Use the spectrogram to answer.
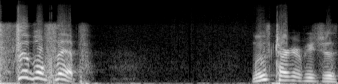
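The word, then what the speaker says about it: Fblthp: And Fibblethip is spelled PHBLTHP. There's no vowels. Fibblethip.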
